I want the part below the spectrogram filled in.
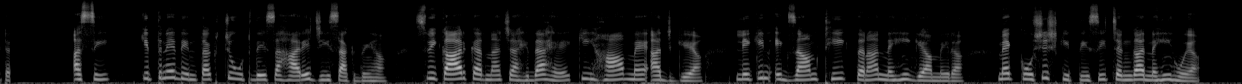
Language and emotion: Punjabi, neutral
